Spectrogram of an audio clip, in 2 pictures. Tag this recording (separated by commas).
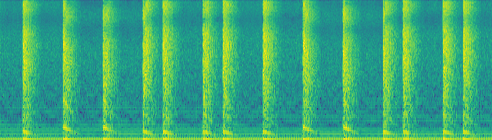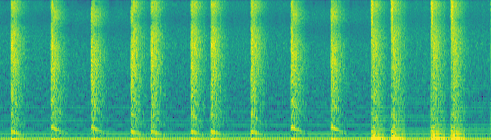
Music, Exciting music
